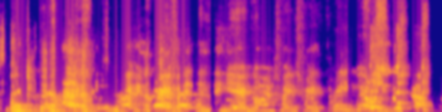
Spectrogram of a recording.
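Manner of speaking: high, loud, fast gleeful tease; excited teasing. Real, not acted. Teasing co-host Keisha about getting married, giddy and loud. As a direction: tease her, giddy and quick.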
